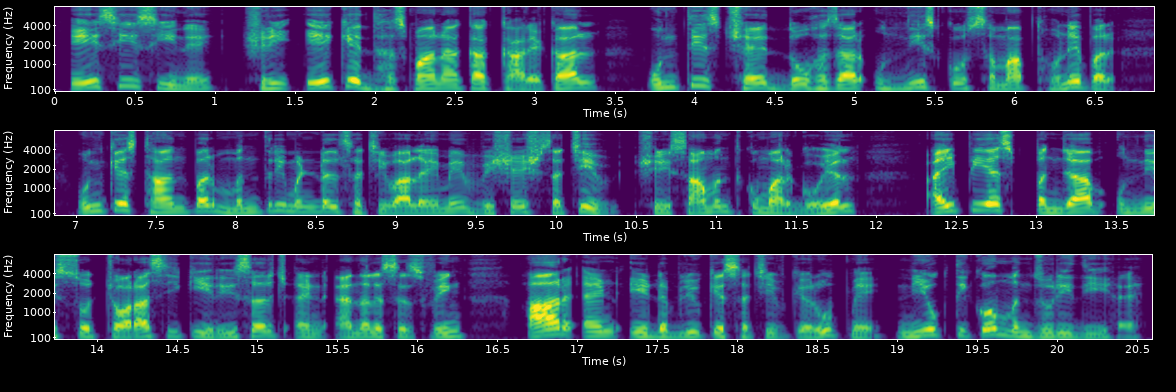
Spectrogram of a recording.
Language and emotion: Hindi, neutral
